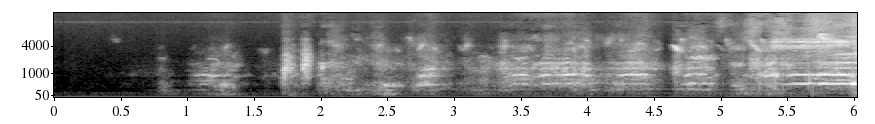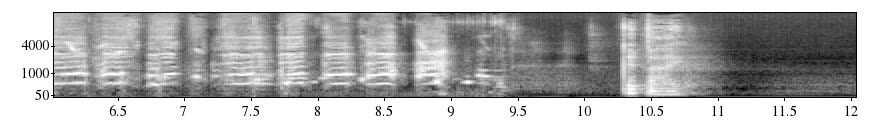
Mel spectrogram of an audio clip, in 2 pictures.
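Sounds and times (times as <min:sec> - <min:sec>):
chicken clucking: 0:01.2 - 0:09.5.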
